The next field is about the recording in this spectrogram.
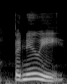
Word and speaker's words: Bernoulli: Am I pronouncing that right? Do you know? Bernoulli. – Bernoulli. Bernoulli numbers.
